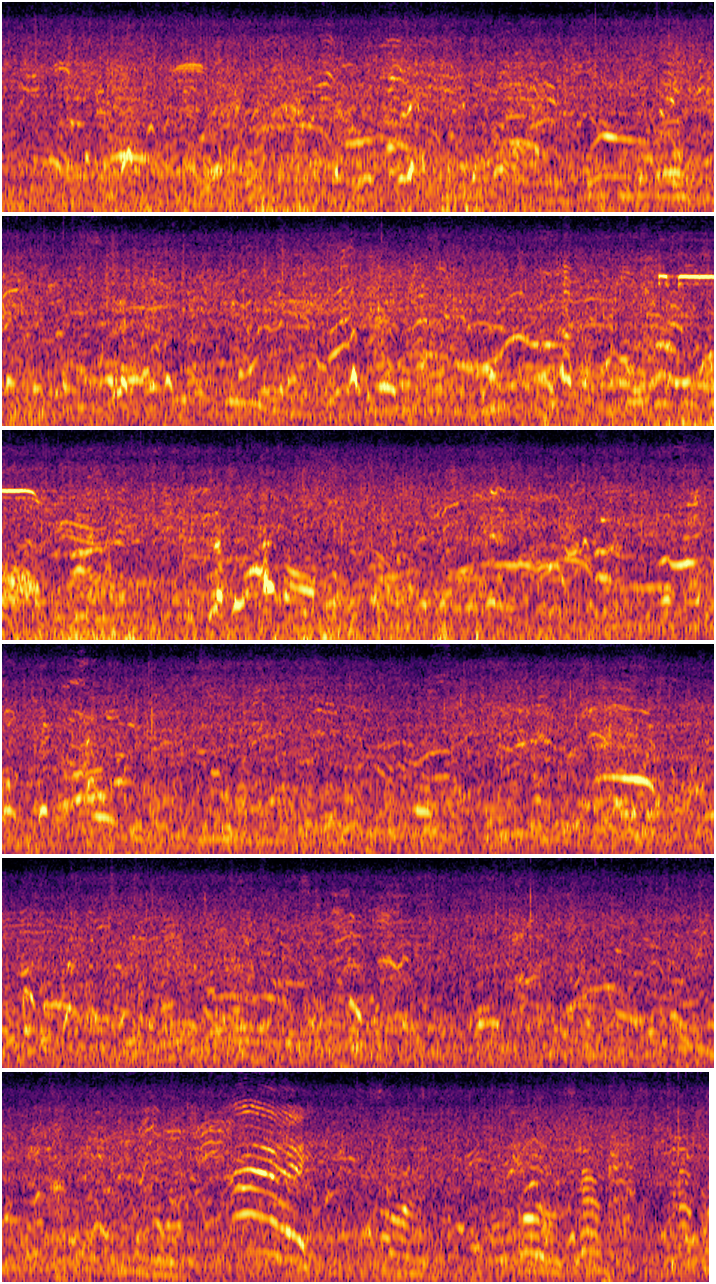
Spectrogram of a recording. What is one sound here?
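A large crowd of children and adults chatters, shouts and laughs all around, outdoors.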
